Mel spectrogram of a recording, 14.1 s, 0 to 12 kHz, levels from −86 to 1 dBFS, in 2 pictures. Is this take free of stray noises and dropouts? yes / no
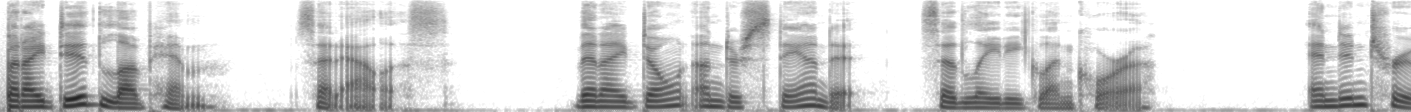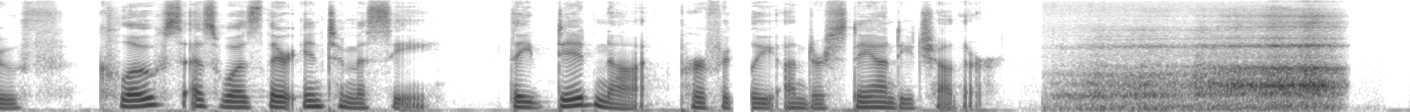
no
